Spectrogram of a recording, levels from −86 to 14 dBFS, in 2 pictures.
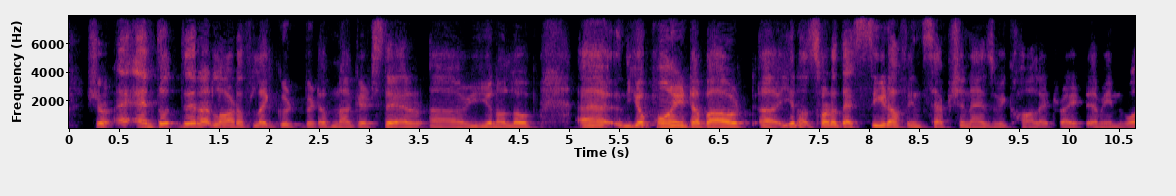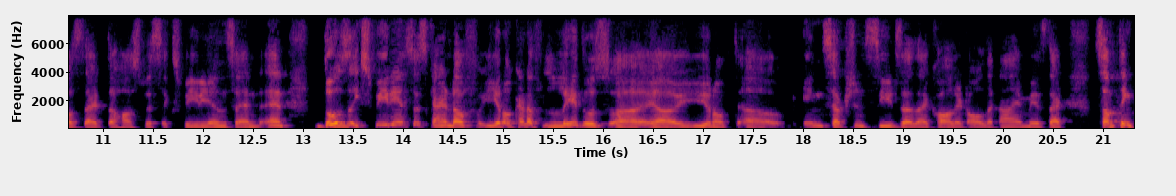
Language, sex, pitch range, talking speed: English, male, 110-135 Hz, 205 wpm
